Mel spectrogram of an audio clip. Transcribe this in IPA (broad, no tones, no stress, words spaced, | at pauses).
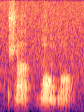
ʒã | ɡ͡bɔ̃ɡ͡bɔ̃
